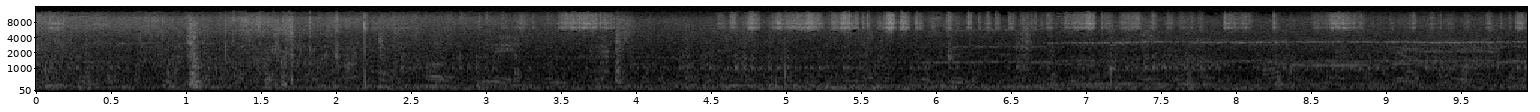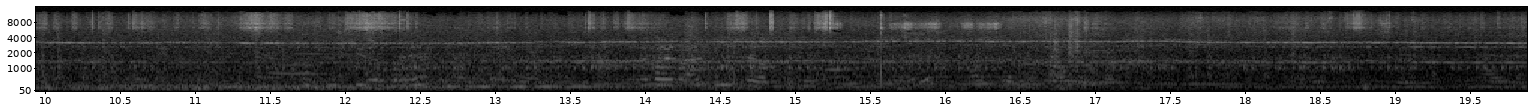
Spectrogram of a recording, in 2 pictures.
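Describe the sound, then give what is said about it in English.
A passenger train rumbles steadily as it pulls in and people get off, with a thin high brake squeal, scattered clunks and a murmur of people moving about and talking. “Now I think from my research on Wikipedia, places, I think I need to turn right when I get off the train.”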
